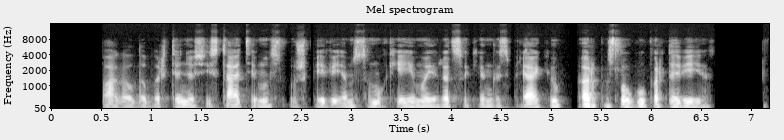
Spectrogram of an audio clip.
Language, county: Lithuanian, Alytus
